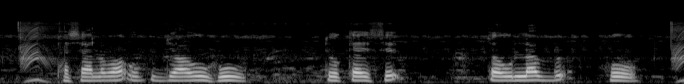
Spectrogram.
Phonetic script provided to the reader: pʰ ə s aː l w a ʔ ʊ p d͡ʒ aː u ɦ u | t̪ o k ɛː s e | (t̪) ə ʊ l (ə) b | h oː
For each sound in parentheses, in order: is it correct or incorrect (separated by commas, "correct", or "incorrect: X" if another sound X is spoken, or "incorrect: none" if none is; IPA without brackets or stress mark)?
correct, correct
